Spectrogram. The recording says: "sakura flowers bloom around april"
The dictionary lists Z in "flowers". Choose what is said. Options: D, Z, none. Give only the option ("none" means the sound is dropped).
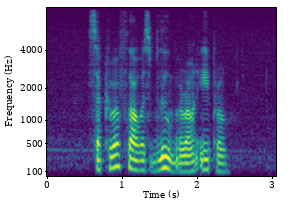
Z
